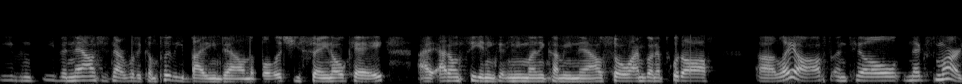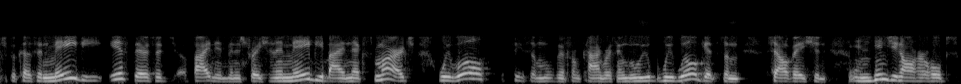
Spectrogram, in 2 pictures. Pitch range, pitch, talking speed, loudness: 150-190 Hz, 165 Hz, 205 wpm, -27 LUFS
